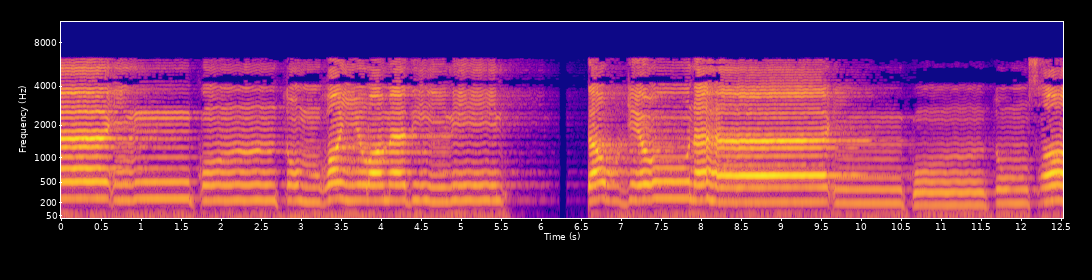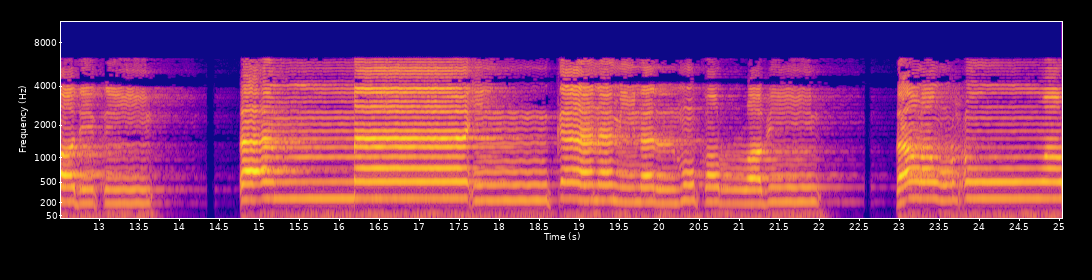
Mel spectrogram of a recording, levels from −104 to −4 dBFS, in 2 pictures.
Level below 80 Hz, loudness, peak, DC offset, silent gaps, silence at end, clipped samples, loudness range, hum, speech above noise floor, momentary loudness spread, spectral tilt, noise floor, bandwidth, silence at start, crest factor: -48 dBFS; -16 LUFS; 0 dBFS; under 0.1%; 6.25-6.30 s, 14.37-14.42 s; 0 s; under 0.1%; 8 LU; none; 44 dB; 17 LU; -2.5 dB/octave; -61 dBFS; 6.6 kHz; 0 s; 16 dB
